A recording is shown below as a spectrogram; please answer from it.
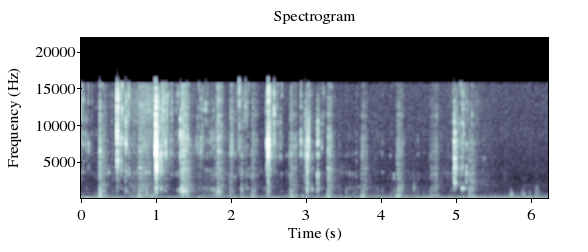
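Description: Close-miked chewing of a mouthful of homemade egg burger with lettuce: a run of irregular short, sharp mouth clicks and crunches, the loudest about a second in.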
